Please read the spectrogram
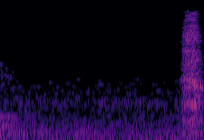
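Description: Faint room tone during a pause, then a man's quick intake of breath through the mouth near the end.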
